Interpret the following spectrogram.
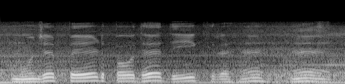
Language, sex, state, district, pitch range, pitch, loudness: Hindi, male, Uttar Pradesh, Hamirpur, 125-155 Hz, 145 Hz, -14 LUFS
